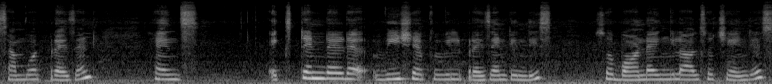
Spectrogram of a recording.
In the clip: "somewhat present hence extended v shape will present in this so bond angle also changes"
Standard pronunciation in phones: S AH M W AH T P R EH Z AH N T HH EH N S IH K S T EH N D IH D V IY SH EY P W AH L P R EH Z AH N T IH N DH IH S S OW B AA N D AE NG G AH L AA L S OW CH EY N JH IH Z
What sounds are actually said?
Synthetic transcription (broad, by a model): S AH M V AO T P R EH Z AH N T HH EH N S IH K S T EH N D IH D V IY SH EY P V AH L P R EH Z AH N T IH N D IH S S OW B AA N D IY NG G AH L AA L S OW CH EY N JH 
